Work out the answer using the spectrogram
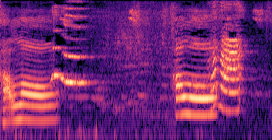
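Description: A Saint Vincent amazon talks in two clear, human-like phrases, the first held level and then rising, the second steady with a lilting end, in a quiet room.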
